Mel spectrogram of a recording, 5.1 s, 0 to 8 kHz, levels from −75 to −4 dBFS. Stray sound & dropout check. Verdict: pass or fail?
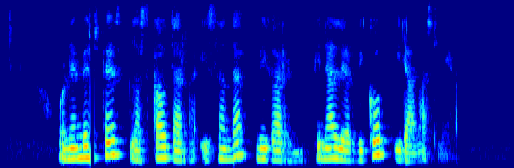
fail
